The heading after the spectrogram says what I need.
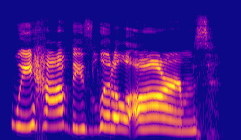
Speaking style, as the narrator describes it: they cried

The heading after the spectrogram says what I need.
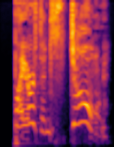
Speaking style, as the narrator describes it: he yelled, struggling to be heard over the wind

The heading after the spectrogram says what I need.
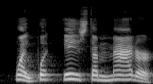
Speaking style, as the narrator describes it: cried I

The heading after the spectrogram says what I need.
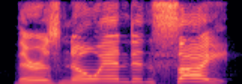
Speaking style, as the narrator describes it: He yells out

